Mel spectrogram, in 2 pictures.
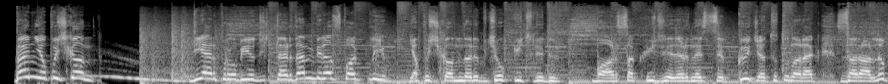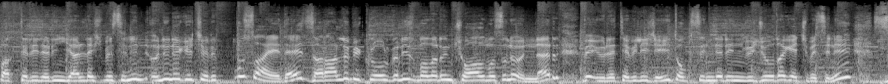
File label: elearning; probiyotik yapiskan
